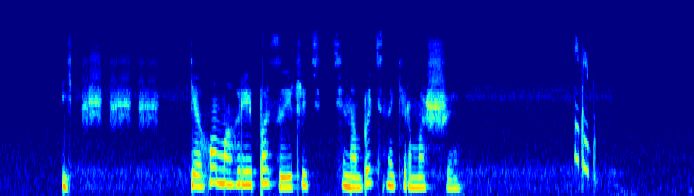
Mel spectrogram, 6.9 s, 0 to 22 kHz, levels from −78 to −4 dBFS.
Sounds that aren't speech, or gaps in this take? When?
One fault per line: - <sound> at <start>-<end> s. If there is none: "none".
- laugh at 0.8-1.6 s
- chirp at 5.7-6.0 s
